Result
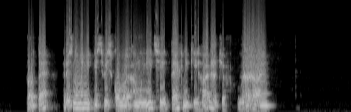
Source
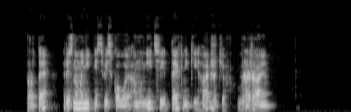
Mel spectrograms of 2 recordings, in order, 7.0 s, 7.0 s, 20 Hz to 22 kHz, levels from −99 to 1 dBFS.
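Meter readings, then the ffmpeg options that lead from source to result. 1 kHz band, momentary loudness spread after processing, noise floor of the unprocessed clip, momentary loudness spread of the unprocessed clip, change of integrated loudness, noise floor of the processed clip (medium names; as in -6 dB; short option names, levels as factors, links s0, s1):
-3.5 dB, 8 LU, under -85 dBFS, 13 LU, -4.0 dB, under -85 dBFS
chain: -filter_complex "[0:a]acrossover=split=3600[s0][s1];[s1]acompressor=threshold=0.00891:ratio=4:attack=1:release=60[s2];[s0][s2]amix=inputs=2:normalize=0,volume=28.2,asoftclip=hard,volume=0.0355,volume=1.41"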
